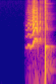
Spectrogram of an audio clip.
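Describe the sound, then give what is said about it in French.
A cork squeaks as it is drawn from a wine bottle with a corkscrew, ending in one sharp pop with a brief hollow ring afterward; no voices. “On commence par ouvrir la bouteille à l'aide d'un tire-bouchon.”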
